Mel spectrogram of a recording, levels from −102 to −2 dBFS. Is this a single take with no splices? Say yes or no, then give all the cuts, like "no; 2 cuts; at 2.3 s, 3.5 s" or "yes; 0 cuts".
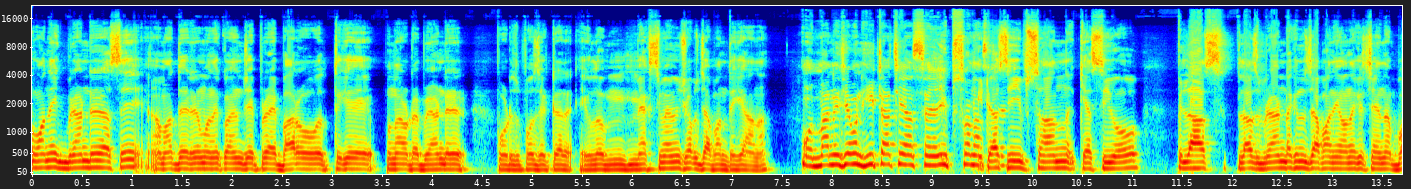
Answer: yes; 0 cuts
